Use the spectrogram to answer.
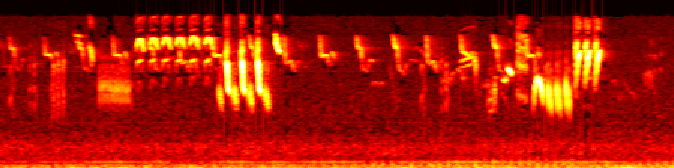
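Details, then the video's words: Common nightingale singing in Macedonia: a rich, varied run of sharp chirps, buzzy trills and quick descending notes, delivered in rapid bursts with brief pauses between phrases. "BILBIL - Nightingale"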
